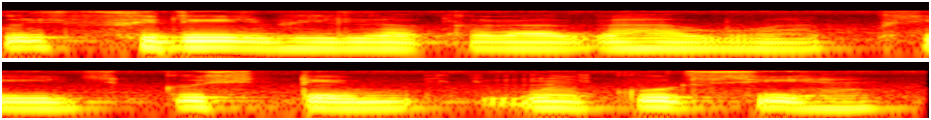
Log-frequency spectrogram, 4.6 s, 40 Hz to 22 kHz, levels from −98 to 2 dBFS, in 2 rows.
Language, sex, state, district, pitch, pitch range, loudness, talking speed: Hindi, male, Jharkhand, Palamu, 125 Hz, 120-135 Hz, -17 LUFS, 130 wpm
